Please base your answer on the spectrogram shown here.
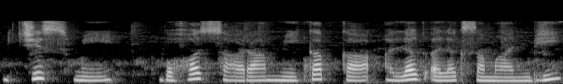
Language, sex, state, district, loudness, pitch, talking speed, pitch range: Hindi, female, Madhya Pradesh, Katni, -17 LUFS, 190 Hz, 95 wpm, 180-230 Hz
